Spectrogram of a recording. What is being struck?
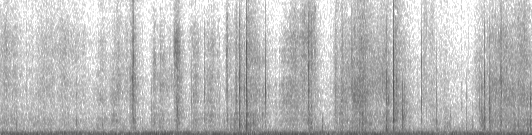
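Glossy paper magazine.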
